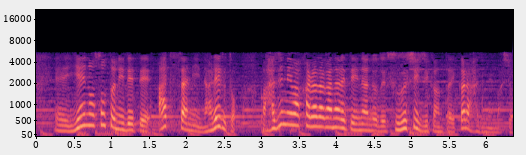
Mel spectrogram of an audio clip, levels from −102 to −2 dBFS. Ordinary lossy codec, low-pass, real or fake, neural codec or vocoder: none; 5.4 kHz; real; none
